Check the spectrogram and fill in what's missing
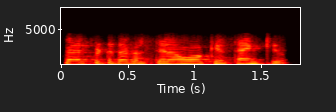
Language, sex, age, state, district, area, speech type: Kannada, female, 30-45, Karnataka, Hassan, urban, conversation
